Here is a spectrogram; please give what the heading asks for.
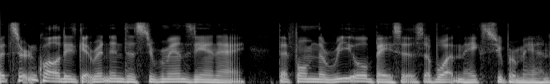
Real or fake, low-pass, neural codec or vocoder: real; 7.2 kHz; none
